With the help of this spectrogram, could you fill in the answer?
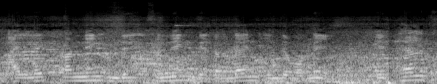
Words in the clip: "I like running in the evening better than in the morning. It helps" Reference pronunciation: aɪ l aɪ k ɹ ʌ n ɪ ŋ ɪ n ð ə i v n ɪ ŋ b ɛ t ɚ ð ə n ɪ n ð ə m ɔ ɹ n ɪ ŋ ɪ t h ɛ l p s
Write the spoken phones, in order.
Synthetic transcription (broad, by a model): aɪ l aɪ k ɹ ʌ n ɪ ŋ ɪ n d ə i n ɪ ŋ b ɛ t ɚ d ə n ɪ n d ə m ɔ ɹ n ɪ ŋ ɪ t h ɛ l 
